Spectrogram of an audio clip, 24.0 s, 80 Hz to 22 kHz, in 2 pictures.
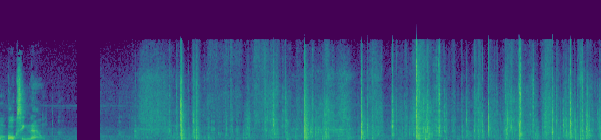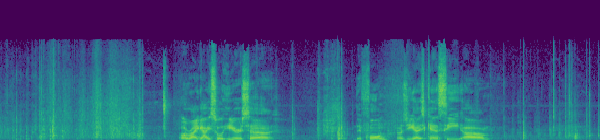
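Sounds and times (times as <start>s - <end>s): packaging crinkling: 3.9s - 15.0s.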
